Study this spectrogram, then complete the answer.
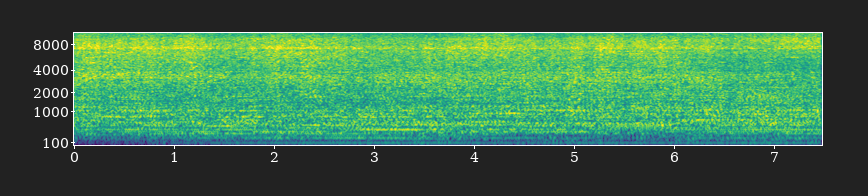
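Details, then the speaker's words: Bandsaw sawmill blade laboring through a bad cut: steady harsh gritty roar under the engine drone, the band fighting the wood and grinding, producing an ugly cut; blade straining and grinding in cut. "yeah this is painful you can hear the band fighting it even hear it grinding ah so this is the definition of a ugly ass cut"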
